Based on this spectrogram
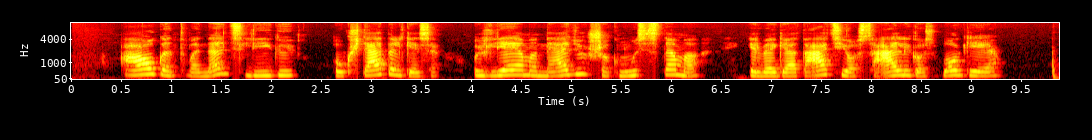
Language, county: Lithuanian, Vilnius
